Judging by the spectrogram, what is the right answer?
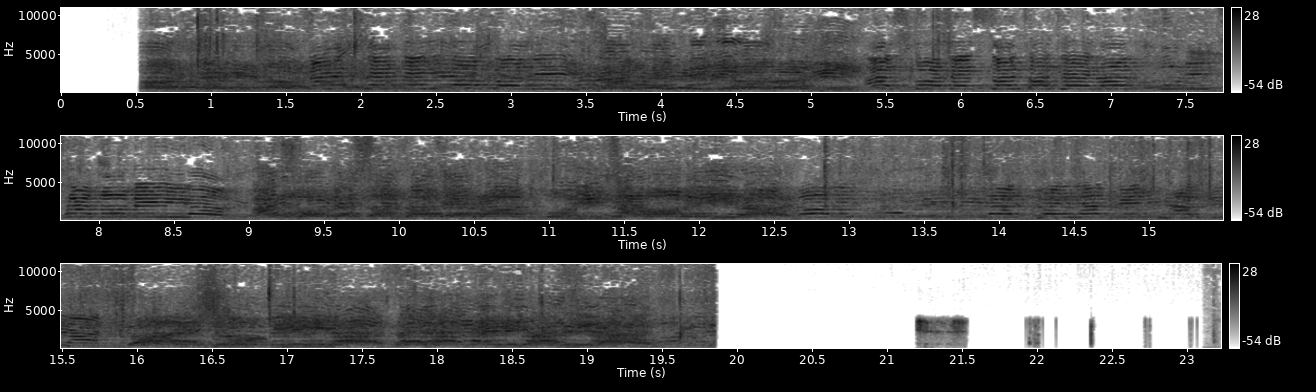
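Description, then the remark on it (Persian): A large crowd of student protesters at Shahid Beheshti University, protesting the killing of Mahsa Amini, chants slogans such as "Death to the dictator" loudly in unison for about twenty seconds, their voices rising and falling in rhythmic phrases, then cuts off abruptly, leaving a few faint clicks. “دانشگاه شهید بهشتی دانشجویان به قتل مهسا اعتراض کردند و شعار دادن مرگ بر دیکتاتور، توپ تانک فش فشه، آخوند باید کن بشه و شعارهای دیگر که اگر که امکانش هست صدای اونها رو بشنویم.”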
